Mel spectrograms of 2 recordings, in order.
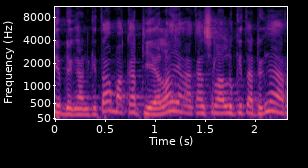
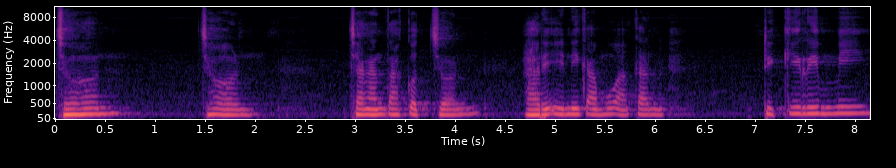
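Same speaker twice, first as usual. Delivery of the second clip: gentle, mild, soft, comforting, reassuring voice; 3 semitones lower than usual. Sermon, acting out a man who talks quietly: soft, quiet speech. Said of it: "Bapak ini ngomongnya pelan".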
